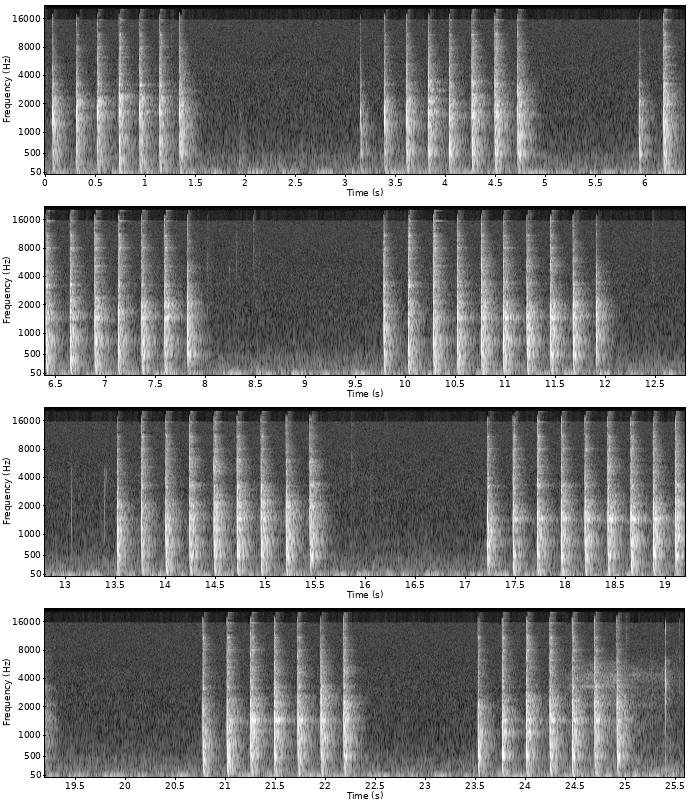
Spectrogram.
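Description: Rhythmic bursts of sharp tapping as a hand tool such as a mallet and chisel carves the lower horn of an African mahogany PRS-style guitar body, each run of quick strikes followed by a brief pause, close and clear with no talk.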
